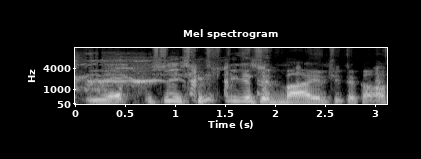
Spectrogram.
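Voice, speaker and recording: The pitch swings very widely in a dry, close sound with no echo. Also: man. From India. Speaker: wildlife conservationist. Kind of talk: interview. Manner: repeats words, many fillers.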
